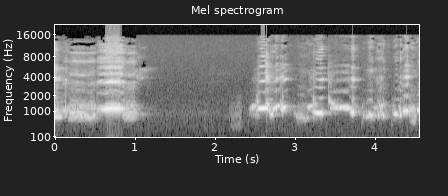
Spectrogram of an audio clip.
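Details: Australian magpies serenading a person they perch on, recorded in 2015. A loud, fluty warble stops for about a second of silence, then a quick run of bubbling, yodelling notes follows.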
